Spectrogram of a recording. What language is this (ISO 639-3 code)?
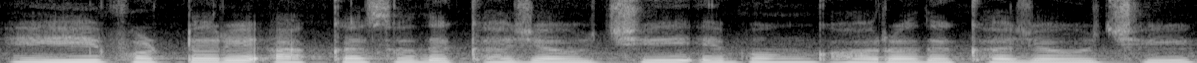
ori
